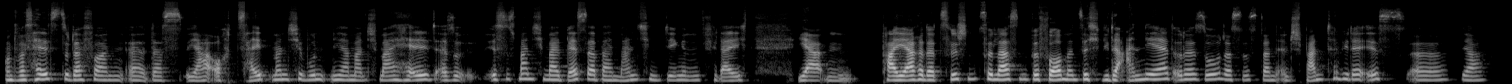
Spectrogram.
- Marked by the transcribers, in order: "heilt" said as "hellt"; other background noise
- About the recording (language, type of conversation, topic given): German, podcast, Wie würdest du dich entschuldigen, wenn du im Unrecht warst?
